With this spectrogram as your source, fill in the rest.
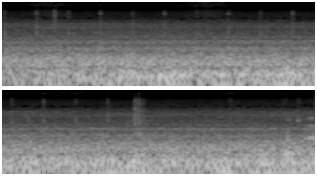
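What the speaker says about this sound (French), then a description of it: "un petit peu de circulation de voitures en Arizona" Car traffic in Arizona is heard from a distance as a steady low rumble that builds slightly and holds, with no voices over it.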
